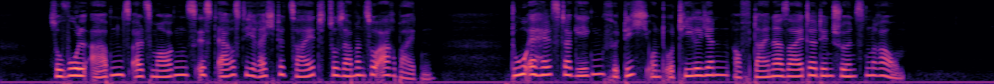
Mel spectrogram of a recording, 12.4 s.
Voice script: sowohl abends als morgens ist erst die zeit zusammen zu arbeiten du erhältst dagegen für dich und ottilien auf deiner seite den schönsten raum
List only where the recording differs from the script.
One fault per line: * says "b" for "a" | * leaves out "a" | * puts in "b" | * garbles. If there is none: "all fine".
* puts in "rechte"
